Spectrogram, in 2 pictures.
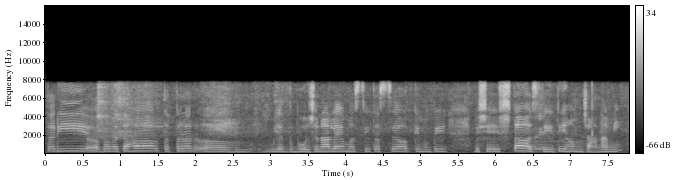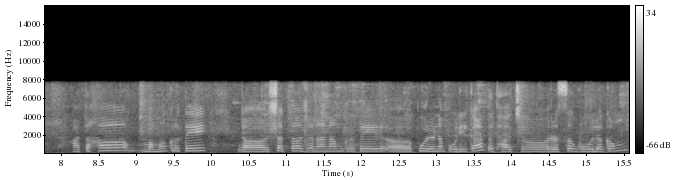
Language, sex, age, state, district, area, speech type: Sanskrit, female, 30-45, Maharashtra, Nagpur, urban, spontaneous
